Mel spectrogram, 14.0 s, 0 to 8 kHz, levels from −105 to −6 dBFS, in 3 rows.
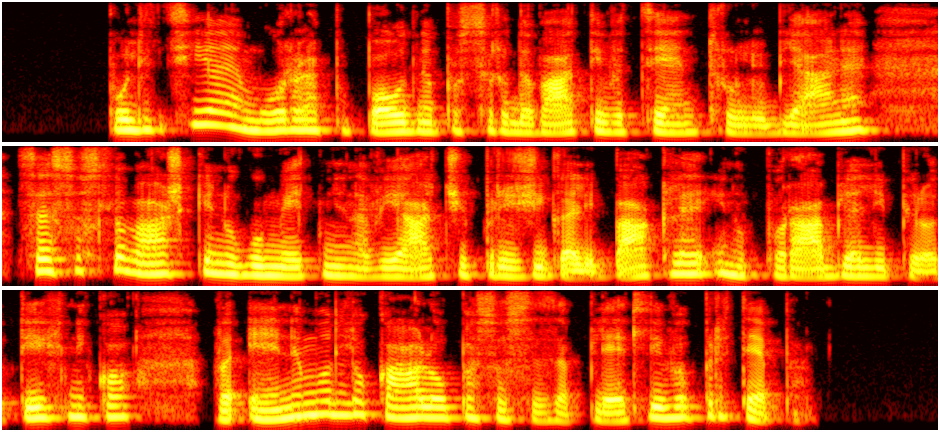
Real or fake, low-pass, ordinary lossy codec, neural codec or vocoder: real; none; none; none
